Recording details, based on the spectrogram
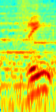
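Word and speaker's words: wring: रिंग आउट the cloth. दोस्तों यहाँ पे W साइलेंट है तो आपको W का वर्ड नहीं लेना है और आपको बोलना है रिंग।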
